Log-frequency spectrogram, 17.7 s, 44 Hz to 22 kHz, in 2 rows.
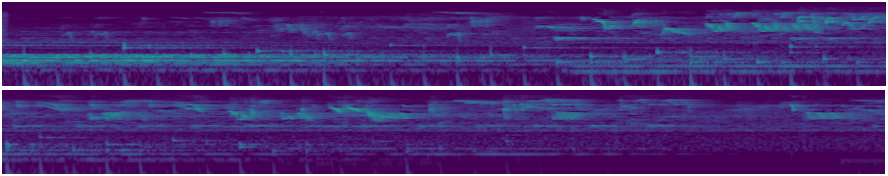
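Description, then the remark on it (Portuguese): Many birds chirp and sing at once in a dense, continuous chorus of high, quick trills and tweets, with a low hum in the opening seconds and no voices. Recorded at the Instituto Nacional da Mata Atlântica in Santa Teresa. “Só que no lugar dos sapos e das bromélias, os bichos agora vêm do alto. Mais especificamente, eles são cerca de 60 pássaros anilhados”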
